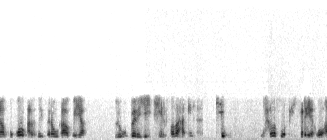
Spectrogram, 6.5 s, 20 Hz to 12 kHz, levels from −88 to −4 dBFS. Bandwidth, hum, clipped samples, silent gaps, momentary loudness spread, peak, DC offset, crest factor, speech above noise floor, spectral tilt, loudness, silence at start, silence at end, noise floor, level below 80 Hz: 4 kHz; none; under 0.1%; none; 13 LU; -6 dBFS; under 0.1%; 20 dB; 37 dB; -4.5 dB/octave; -25 LUFS; 0 s; 0 s; -62 dBFS; -80 dBFS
